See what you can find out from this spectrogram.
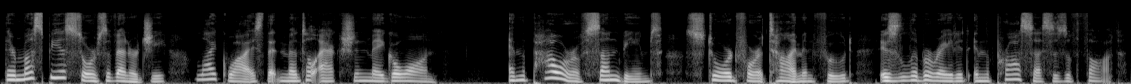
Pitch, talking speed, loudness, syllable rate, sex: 170 Hz, 170 wpm, -18 LUFS, 5.1 syllables/s, female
